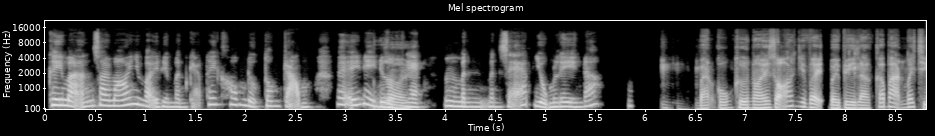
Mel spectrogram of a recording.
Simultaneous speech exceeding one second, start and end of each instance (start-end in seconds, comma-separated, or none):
none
